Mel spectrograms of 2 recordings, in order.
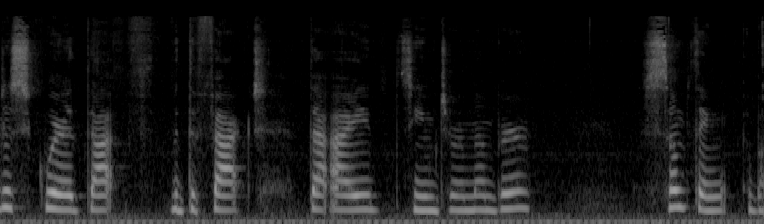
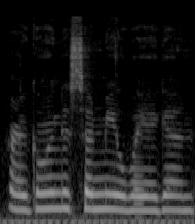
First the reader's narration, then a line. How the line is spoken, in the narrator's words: I asked her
